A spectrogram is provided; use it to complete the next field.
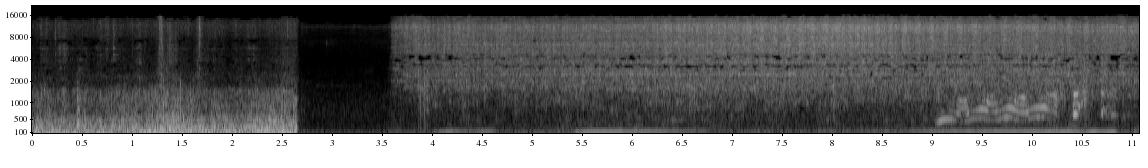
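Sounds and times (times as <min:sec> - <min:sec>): loud rumbling: 0:00.0 - 0:02.7
steady hiss: 0:03.6 - 0:11.0.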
